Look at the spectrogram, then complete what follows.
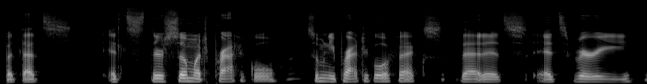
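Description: A man hosting a casual film podcast, relaxed and rambling with a sleepy, raspy voice and jokey asides. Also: medium pitch, unhurried, no echo, studio quality. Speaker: podcast host.

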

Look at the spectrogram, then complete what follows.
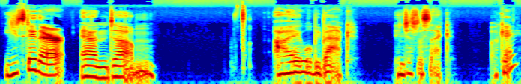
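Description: A woman's voice: lowish voice, creaky, dry recording, clean studio sound, full character voice. A woman playing a shy, smitten young roommate in an intimate roleplay, nervous and stammering as she talks to the listener. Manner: nervous, stammering, giggly, self-interrupting.

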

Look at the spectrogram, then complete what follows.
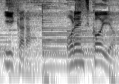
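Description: A man's voice: sits high, sing-song, moderate pace. Man playing cocky romantic seducer in long reverb. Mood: seductive. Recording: reverberant, with loud music over voice.

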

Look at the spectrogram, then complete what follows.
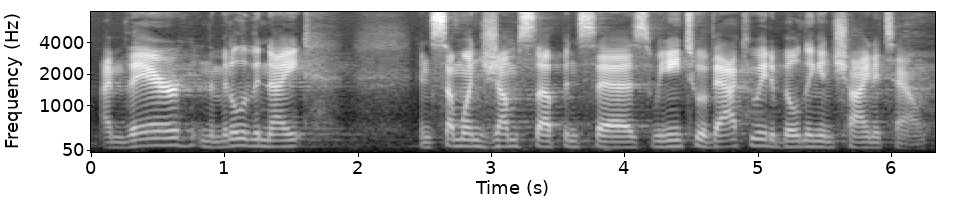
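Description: A man's voice: mid-range voice, fairly even intonation, moderate pace, pauses often, pushed and bright. A man giving a public speech as a mayor, telling stories with wry asides and emphasis. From Canada. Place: large hall. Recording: long hall reverb.

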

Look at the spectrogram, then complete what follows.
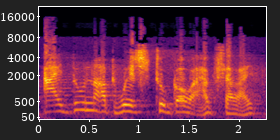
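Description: An actress playing a stubborn, indignant older wife, argumentative in an old radio drama. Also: female voice, lowish voice, sing-song, unhurried, fairly bright tone. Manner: argumentative, Yiddish-inflected phrasing. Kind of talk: 1960s radio drama acting. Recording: very noisy old radio recording.

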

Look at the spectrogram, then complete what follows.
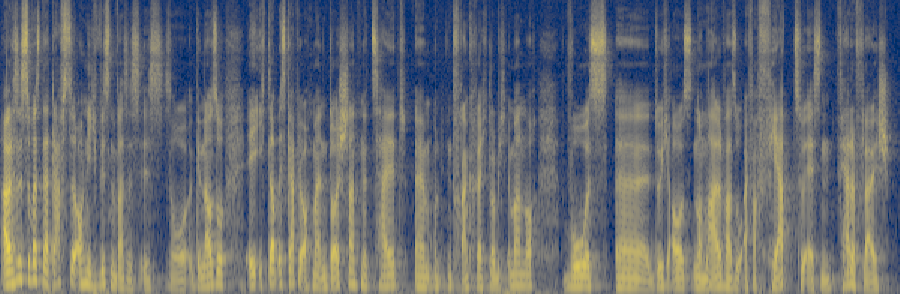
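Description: Male podcast co-host, mid-pitched, halting and wry in loose banter. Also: a bit bright. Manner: hesitant, many fillers and restarts, wry. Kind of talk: casual chat.

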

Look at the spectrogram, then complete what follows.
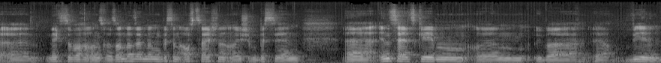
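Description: A man's voice: mid-range voice, roomy sound. A man co-hosting a podcast, chatting casually and rambling with many fillers and restarts. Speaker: podcast co-host. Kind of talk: casual chat.

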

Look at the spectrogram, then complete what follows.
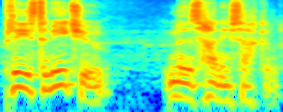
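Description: A man playing a pompous but flustered British gentleman, bumbling and awkwardly polite. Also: on the low side, very animated, normal speed, husky, faint music behind, a faint crowd. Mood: flustered, smitten. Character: pompous, flustered dandy gentleman named Artridge.

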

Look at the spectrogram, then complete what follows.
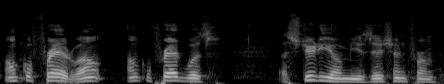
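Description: A man's voice: on the high side, unhurried, no echo. A man in his seventies, a musician casually reminiscing in an interview. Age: 70s.

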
